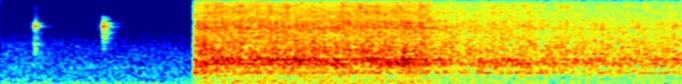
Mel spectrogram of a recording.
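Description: A bus engine roars loudly close by.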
